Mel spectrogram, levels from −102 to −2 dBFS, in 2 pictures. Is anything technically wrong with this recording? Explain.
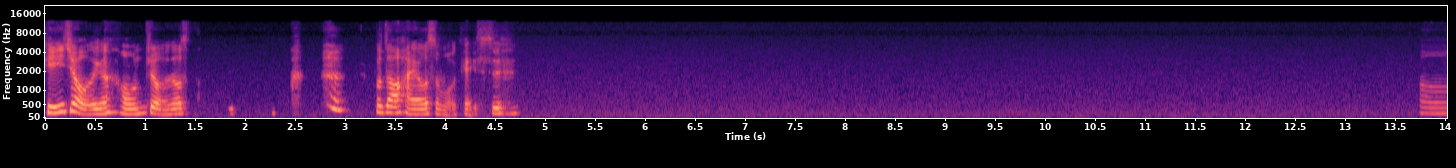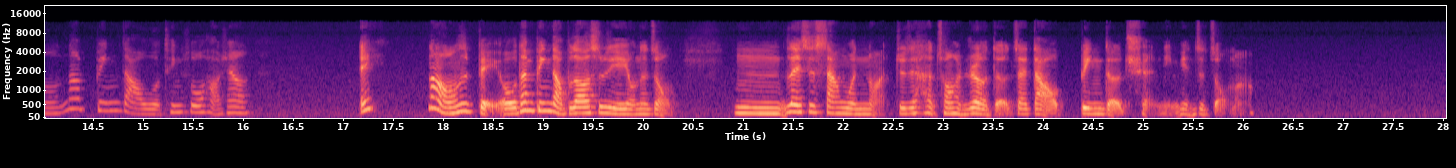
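Yes, there is one fault. From 13.73 to 16.16 s, the automatic gain is rising. The gain control judged the input too quiet. It raised its gain slowly, by about 6 dB. Voice and room noise swell together over those 2.4 seconds. The level changes near 4 s and 16 s come from the talker moving, not from the system.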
